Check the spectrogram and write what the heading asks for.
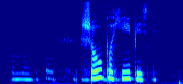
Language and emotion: Russian, neutral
